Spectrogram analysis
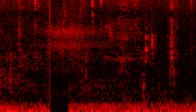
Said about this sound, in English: I don't like the sound of his chewing.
